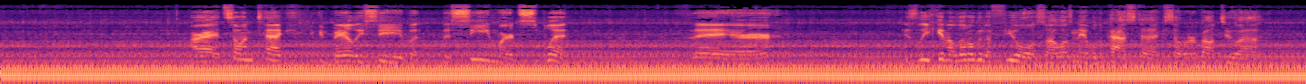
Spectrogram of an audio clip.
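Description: An engine running steadily at an even, low drone, with indistinct voices talking in the background.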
